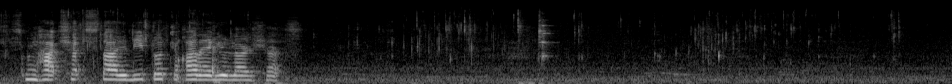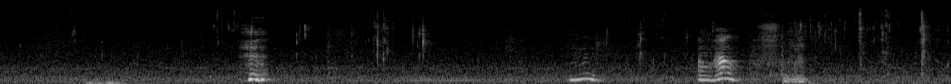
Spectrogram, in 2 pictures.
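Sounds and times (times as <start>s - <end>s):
chewing: 3.4s - 9.1s, 11.6s - 13.9s, 15.8s - 16.5s, 17.5s - 19.0s
wet squelching of noodles: 3.4s - 9.1s, 11.6s - 13.9s, 17.5s - 19.0s.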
